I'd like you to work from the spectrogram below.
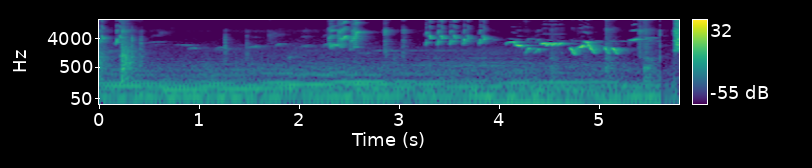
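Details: White-rumped shama copying lovebird, kapas tembak and pijantung gunung: scattered clicks and a few high chips over a low hum, building to buzzy chatter and then a run of loud, slurred whistled notes near the end.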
